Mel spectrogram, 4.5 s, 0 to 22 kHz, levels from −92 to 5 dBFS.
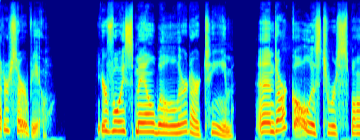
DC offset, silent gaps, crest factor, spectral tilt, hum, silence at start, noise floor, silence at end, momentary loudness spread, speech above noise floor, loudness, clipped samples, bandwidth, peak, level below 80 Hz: under 0.1%; none; 14 dB; -3.5 dB/octave; none; 0.05 s; -61 dBFS; 0 s; 9 LU; 45 dB; -17 LUFS; under 0.1%; 19.5 kHz; -4 dBFS; -56 dBFS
